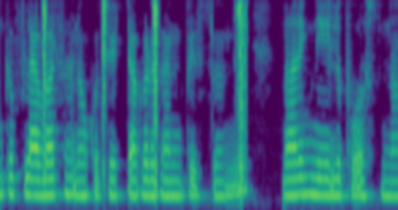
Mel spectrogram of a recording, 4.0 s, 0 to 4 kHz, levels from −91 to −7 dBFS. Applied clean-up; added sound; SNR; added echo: none; Fire; 2 dB; none.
